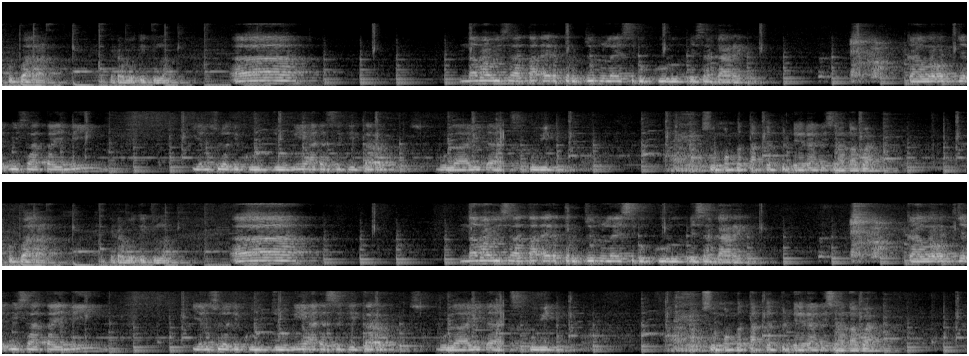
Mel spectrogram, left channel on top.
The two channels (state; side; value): normal; both; correlation 0.35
